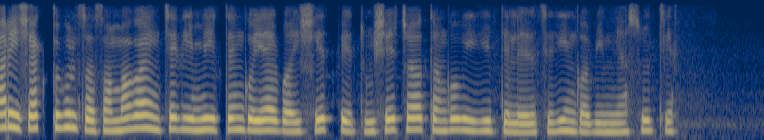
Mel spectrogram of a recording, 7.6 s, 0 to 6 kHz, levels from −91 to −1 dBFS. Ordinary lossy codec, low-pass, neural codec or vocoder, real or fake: none; 5.4 kHz; autoencoder, 48 kHz, 32 numbers a frame, DAC-VAE, trained on Japanese speech; fake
